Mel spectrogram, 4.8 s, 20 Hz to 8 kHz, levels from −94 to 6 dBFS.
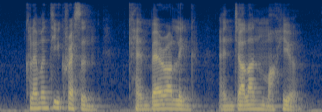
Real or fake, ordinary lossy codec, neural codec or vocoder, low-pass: real; none; none; 7.2 kHz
